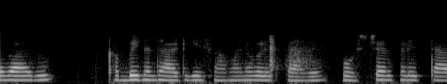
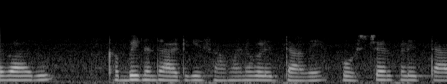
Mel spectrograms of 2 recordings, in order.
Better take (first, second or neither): second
